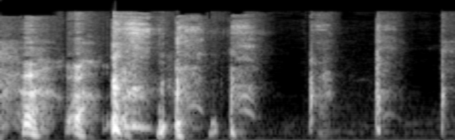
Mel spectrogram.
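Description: A man laughing in a quick run of short bursts that dies away about a second in, followed by a couple of faint breathy blips.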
